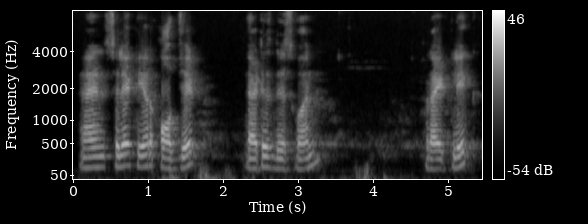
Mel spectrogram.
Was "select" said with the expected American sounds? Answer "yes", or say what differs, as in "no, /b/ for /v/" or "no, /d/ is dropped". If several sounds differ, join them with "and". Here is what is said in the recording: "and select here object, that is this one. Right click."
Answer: yes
